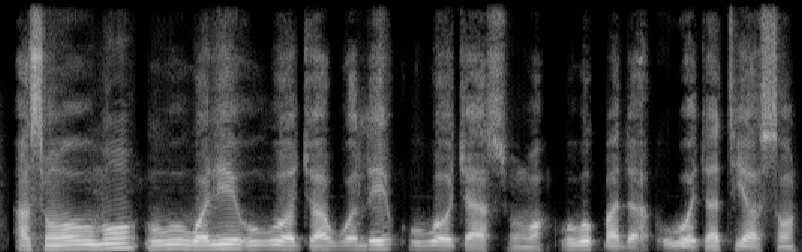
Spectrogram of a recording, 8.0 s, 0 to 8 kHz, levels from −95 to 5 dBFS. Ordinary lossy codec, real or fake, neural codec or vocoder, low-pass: none; fake; codec, 16 kHz, 1 kbps, X-Codec, WavLM features, trained on Multilingual LibriSpeech; none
